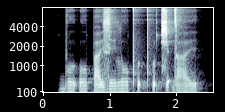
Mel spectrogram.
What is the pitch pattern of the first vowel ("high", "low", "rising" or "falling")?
high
